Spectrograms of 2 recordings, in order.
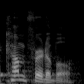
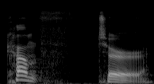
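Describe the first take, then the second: First: The 'for' syllable is pronounced fully. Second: The F goes straight to the T. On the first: The speaker calls it wrong. "I don't say comfortable" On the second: The speaker calls it right. "I pronounce it as if it's comfter"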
